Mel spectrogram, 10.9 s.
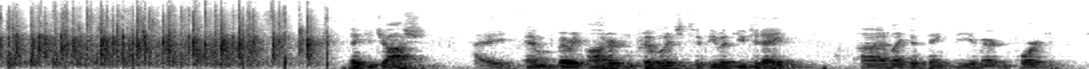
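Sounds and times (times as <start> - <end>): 
audience applause: 0.0 - 3.3
speech: 3.5 - 10.8.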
